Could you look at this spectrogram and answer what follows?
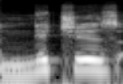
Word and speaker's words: niche: down baby pat flynn likes to say the niches are in the riches even though it's pronounced niche it's just a better uh cadence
